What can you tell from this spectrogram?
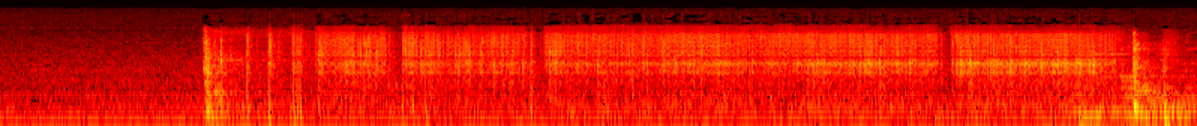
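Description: Small MIG/MAG welder's arc crackling and sizzling on thin car-body sheet steel as replacement panels are plug-welded on. It starts abruptly about a second and a half in, runs steadily with a few brief breaks, and stops near the end.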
